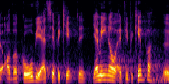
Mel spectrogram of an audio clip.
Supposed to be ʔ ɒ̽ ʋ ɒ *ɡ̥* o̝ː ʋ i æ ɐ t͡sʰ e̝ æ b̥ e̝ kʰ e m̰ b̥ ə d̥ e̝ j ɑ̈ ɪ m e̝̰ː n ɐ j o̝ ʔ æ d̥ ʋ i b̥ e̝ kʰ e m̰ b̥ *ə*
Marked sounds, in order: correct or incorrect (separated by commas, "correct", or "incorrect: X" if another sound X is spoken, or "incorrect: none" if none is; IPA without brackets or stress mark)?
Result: correct, incorrect: ɐ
